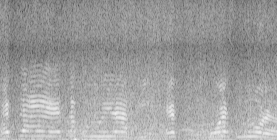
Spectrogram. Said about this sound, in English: Around the corner from Stetson Middle School, three women in shorts carrying buckets and brooms have opened a fire hydrant. Water gushes out.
